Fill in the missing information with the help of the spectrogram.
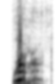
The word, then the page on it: rennet: American English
